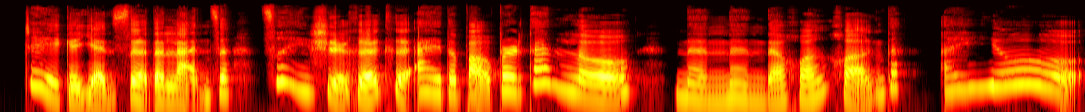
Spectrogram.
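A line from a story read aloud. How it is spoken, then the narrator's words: Smiling. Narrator (Chinese): 笑眯眯地说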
